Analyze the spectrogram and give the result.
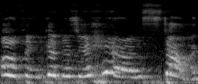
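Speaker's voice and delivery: very high, heavy, laid-on-thick exaggerated voice.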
